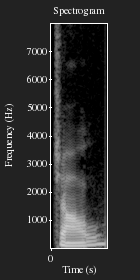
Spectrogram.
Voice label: "zhao2", chinois; Cours-de-Chinois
